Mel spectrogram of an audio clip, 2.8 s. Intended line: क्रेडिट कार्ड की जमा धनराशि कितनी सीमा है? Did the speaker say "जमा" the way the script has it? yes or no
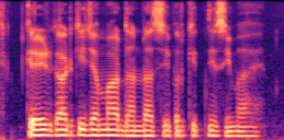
yes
